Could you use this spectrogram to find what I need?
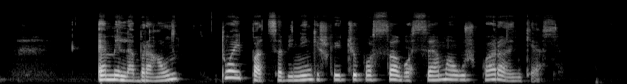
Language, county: Lithuanian, Klaipėda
